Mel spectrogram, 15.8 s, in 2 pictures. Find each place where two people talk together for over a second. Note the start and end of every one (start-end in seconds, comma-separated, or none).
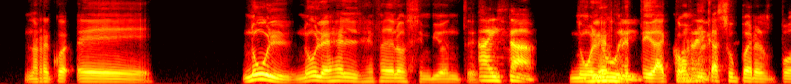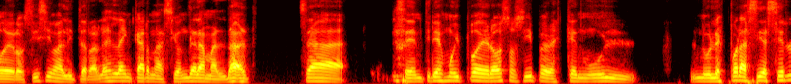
5.8-7.2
